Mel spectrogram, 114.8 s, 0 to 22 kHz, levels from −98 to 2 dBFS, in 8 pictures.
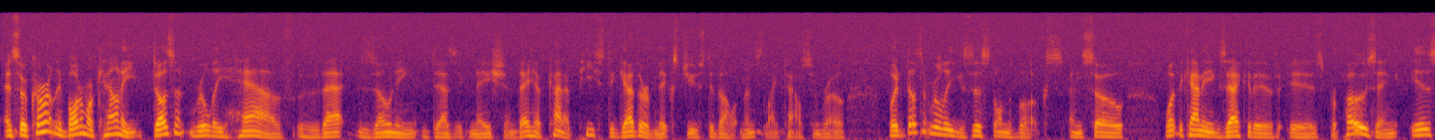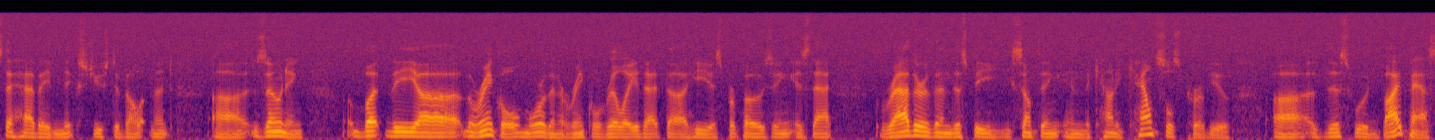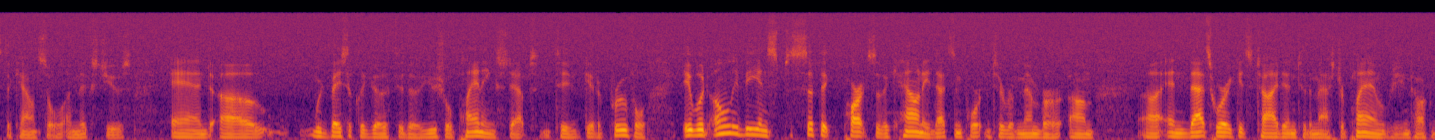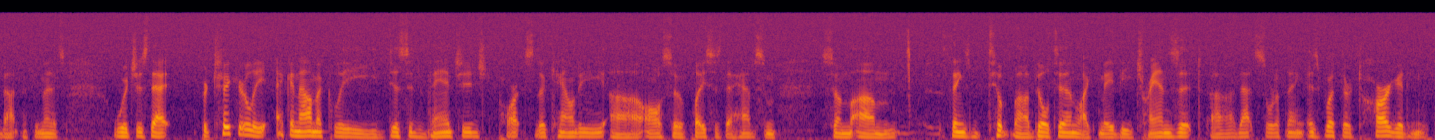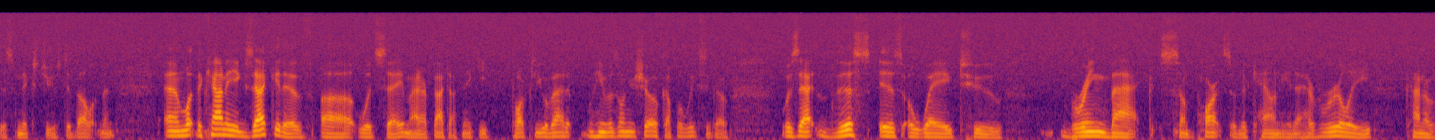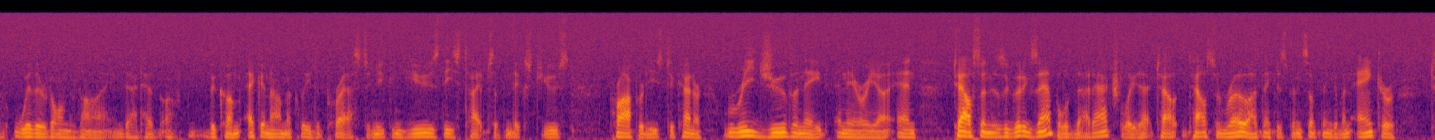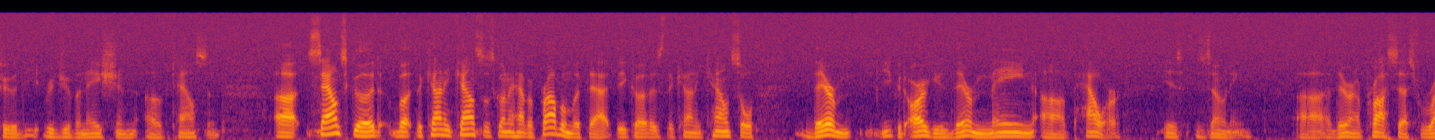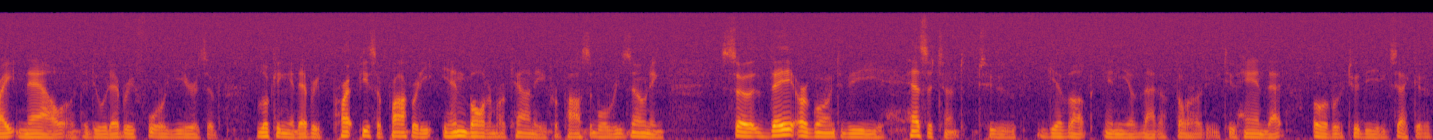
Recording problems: hiss; noticeable; throughout; 10 dB below the speech

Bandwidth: 14.5 kHz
